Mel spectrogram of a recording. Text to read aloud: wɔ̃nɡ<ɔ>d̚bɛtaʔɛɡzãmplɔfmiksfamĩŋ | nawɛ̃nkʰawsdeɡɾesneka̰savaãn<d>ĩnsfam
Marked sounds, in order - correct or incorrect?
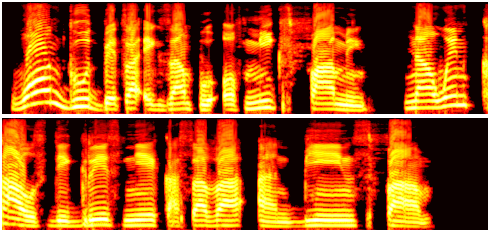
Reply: incorrect: u, incorrect: b

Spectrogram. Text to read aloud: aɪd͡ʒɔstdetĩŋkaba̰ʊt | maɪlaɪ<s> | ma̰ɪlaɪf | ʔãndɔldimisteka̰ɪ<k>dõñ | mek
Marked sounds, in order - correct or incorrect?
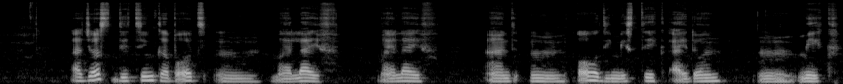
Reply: incorrect: f, incorrect: none

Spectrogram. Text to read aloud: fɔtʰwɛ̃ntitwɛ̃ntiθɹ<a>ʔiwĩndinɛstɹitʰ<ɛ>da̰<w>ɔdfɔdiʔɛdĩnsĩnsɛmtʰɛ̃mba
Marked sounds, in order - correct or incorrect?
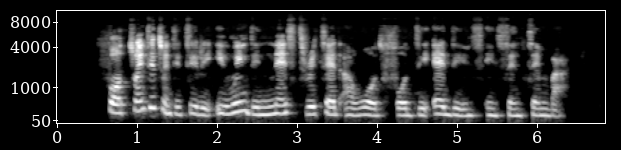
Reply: incorrect: i, correct, correct

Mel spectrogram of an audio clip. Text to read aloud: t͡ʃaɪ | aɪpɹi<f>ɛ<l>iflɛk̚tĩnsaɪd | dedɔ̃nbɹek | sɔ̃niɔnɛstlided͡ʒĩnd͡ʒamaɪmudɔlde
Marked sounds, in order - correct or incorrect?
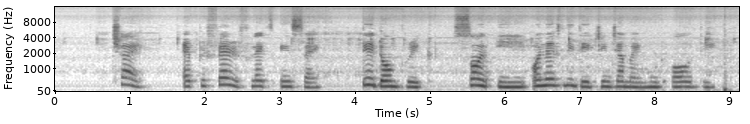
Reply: correct, incorrect: ɹ

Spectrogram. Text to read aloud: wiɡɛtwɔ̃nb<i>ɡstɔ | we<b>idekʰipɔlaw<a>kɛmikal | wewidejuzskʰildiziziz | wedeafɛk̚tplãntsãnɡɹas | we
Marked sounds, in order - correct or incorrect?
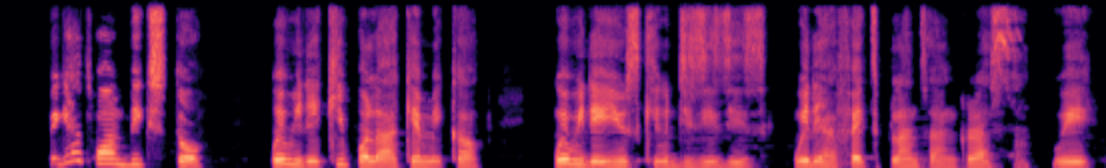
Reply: correct, incorrect: w, correct

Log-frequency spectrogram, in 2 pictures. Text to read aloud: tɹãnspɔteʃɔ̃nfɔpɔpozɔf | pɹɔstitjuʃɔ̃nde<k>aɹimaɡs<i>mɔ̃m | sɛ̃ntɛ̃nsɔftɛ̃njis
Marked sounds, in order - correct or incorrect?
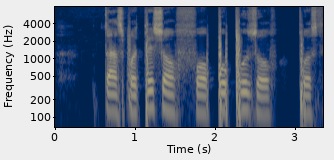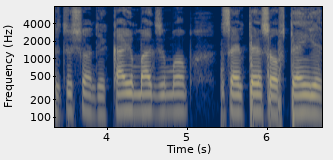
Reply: correct, correct

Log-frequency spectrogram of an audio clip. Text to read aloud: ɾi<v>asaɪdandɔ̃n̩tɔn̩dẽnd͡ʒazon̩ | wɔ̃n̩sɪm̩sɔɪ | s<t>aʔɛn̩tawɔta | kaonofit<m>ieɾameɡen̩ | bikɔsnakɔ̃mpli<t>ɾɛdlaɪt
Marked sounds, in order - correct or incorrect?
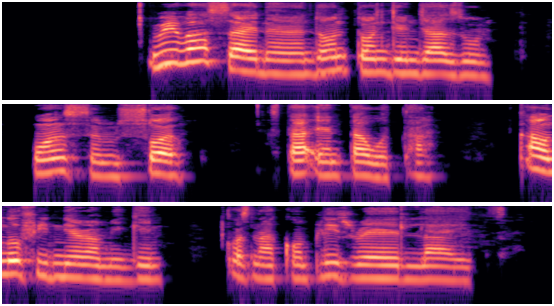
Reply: correct, correct, incorrect: n, correct

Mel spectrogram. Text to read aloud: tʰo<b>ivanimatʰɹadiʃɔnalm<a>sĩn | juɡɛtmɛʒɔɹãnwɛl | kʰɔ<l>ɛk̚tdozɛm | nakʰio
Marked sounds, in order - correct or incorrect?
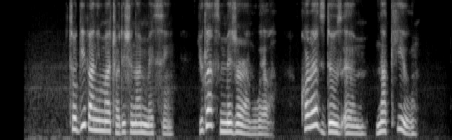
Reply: incorrect: ɡ, incorrect: ɛ, incorrect: ɹ

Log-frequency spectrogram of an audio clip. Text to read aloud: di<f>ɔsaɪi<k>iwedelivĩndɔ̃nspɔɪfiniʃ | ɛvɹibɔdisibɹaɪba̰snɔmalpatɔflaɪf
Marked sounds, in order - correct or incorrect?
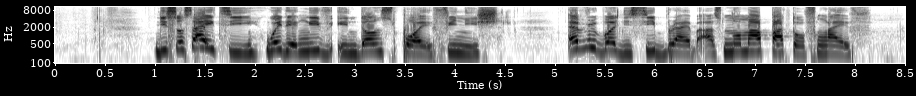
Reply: incorrect: s, incorrect: t

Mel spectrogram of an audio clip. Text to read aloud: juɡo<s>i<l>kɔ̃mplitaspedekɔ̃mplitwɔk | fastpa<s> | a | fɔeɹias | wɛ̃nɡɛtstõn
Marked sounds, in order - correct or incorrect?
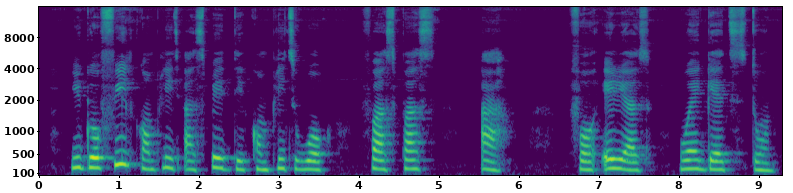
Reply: incorrect: f, correct, correct

